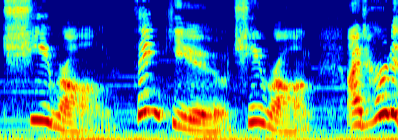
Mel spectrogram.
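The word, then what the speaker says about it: Qi Rong: It's pronounced like Chi-rong.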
